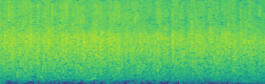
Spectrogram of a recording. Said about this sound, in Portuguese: Olha, aplaudir.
